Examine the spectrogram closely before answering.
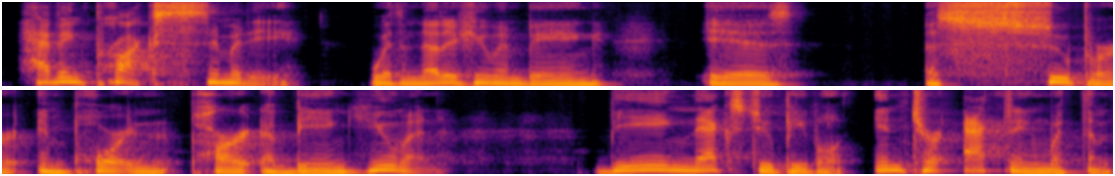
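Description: A man speaks in a fairly low pitch with lively intonation. His voice is somewhat breathy. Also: very clean recording, silent background. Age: 50s. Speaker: radio show host. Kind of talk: solo monologue. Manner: emotional.

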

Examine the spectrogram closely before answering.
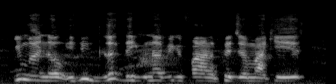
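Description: Over noticeable background noise, a man with a high pitch talks very fast with lively intonation. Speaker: rapper. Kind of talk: casual chat.

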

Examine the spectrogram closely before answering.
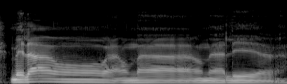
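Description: The man's voice is very deep and low. He keeps his intonation fairly even. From France. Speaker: neighbourhood resident and volunteer. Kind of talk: radio interview.

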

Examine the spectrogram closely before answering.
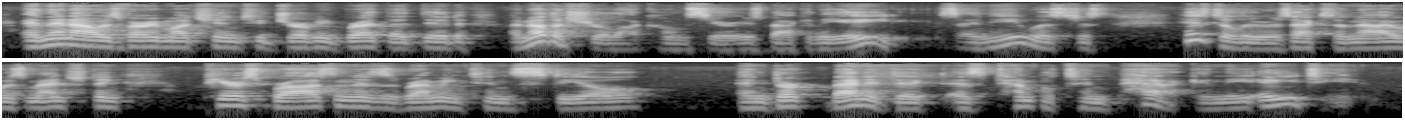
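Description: A man with an American accent speaks in a normal speaking voice at a medium pitch, with ordinary pitch variation and a fairly quick pace. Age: 50s. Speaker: call center executive. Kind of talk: interview conversation. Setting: video call.

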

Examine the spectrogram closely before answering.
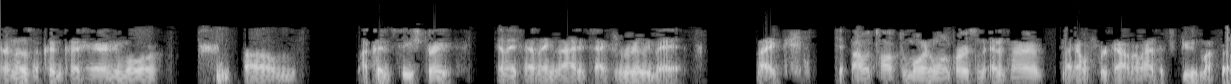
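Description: A man at a fairly quick pace with very even loudness and long, frequent pauses. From East St. Louis, Illinois. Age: 30s. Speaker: comedian and historian. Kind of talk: casual chat. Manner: animated.

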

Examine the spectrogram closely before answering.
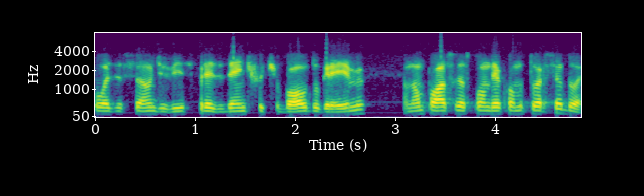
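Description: The speaker is a man. He talks with monotone, flat intonation. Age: 40s. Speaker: football club director. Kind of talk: radio interview. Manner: formal, measured.

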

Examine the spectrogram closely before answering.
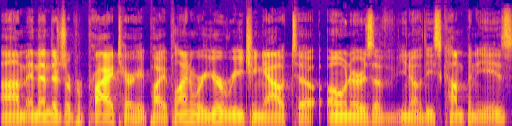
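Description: Talking at a fairly quick pace with hardly any pauses, a man uses an unremarkable speaking voice, fairly low in pitch with fairly even intonation. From Canada (Toronto), born in Bulgaria. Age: 20s. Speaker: former private equity investor. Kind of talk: interview.

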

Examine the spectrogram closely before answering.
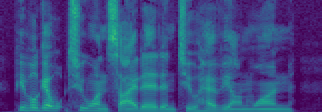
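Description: Recorded very cleanly against a silent background, a man with an ordinary speaking voice talks in a fairly high pitch with ordinary pitch variation. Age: young. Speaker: podcast host. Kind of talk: interview conversation.

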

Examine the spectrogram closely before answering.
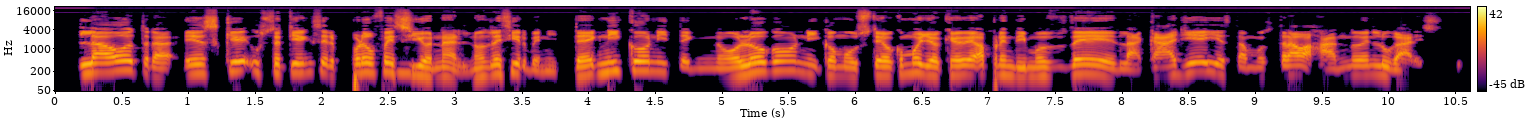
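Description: An ordinary speaking voice moves at a moderate pace with hardly any pauses. The intonation is lively. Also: man, fairly high pitch for a man. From Colombia, Neiva (Huila). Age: 30s. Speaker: podcast co-host. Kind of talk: casual chat. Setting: recording with a phone camera.

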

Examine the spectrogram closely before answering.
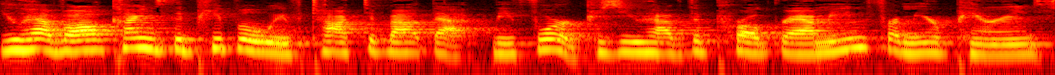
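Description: Noticeable background noise sits behind the voice. Its intonation moves in a lively way. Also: woman. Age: 60s. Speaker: podcast host. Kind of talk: casual spiritual monologue. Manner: rambling, many fillers.

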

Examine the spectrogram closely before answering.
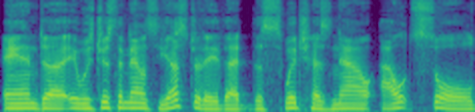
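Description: A man with a plain, everyday voice speaks at medium pitch and a moderate pace, with ordinary pitch variation, in a dry, close sound with no echo. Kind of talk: radio co-host banter, upbeat segment-break patter. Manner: bright, punchy, jokey, chatty, broadcast-smooth.

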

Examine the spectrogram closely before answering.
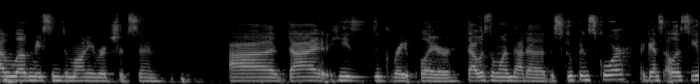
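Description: In a normal speaking voice, a woman with an American accent talks at a fairly low pitch with fairly even intonation. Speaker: student sports journalist. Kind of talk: interview chat.

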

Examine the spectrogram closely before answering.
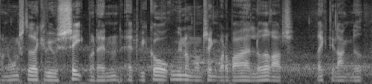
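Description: Over noticeable background noise, a man speaks fairly quickly at medium pitch, his intonation monotone and flat. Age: 30s. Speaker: avalanche survivor and speaker. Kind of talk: personal testimony. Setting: ski shop.

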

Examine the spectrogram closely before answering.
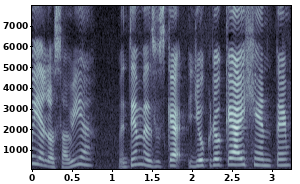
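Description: Delivered at a fairly quick pace, a plain, everyday voice with ordinary pitch variation comes through a very clean recording with a silent background. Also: woman. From California, US (Mexican-American). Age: 20s. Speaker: social media creator. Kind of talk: casual chat. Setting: studio.

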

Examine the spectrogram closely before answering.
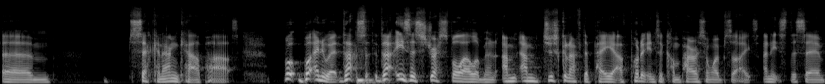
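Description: A man talks at a very fast pace in a Yorkshire accent, with lively intonation. The recording is very clean, with a silent background and a dry, close sound with no echo. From Yorkshire, England. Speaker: podcast co-host. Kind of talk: casual chat.

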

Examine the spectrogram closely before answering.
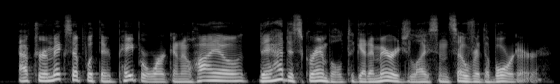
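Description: With a plain, everyday voice, a man talks at a fairly quick pace and ordinary pitch variation over a quiet background. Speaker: radio reporter. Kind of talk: radio feature narration.

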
